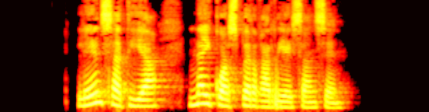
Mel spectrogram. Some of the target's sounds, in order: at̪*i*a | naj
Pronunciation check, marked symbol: correct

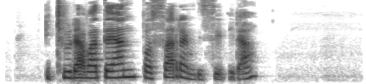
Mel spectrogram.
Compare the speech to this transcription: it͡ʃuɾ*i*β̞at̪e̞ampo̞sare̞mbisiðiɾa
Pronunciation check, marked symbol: incorrect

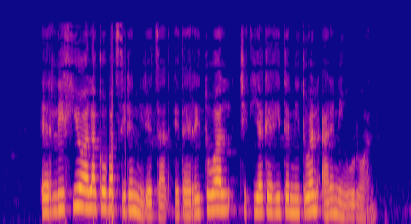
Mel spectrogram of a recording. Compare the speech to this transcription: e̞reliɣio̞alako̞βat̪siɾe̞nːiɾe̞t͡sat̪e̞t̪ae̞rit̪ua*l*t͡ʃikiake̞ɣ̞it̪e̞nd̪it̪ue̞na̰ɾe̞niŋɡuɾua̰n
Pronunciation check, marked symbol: correct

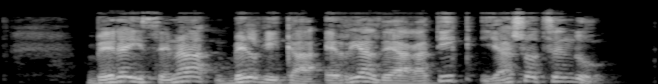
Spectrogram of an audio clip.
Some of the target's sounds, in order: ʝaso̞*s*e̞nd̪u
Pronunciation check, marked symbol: incorrect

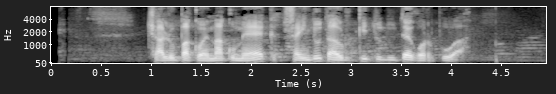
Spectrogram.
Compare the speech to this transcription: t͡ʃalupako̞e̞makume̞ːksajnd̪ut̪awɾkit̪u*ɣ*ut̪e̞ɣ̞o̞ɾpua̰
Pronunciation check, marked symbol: incorrect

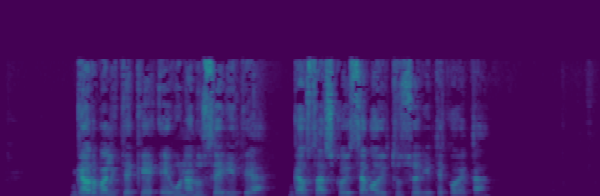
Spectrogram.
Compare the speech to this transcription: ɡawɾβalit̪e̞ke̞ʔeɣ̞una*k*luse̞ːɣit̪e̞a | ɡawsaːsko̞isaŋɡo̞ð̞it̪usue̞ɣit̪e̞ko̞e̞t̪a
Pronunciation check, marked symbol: incorrect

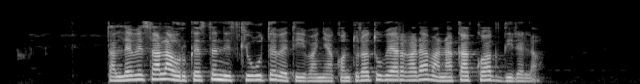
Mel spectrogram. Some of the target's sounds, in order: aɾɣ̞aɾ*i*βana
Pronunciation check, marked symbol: incorrect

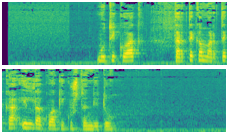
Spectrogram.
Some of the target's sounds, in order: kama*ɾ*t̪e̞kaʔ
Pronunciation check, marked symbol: correct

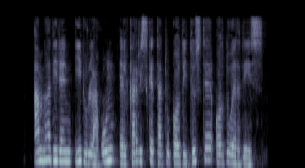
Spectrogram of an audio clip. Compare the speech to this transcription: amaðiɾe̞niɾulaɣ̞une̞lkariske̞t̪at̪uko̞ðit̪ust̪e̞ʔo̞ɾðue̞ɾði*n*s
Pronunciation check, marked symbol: incorrect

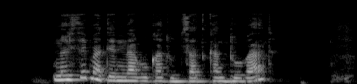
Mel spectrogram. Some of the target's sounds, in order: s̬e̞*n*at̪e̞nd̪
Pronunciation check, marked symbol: incorrect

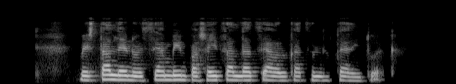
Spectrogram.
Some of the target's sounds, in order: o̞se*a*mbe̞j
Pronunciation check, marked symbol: correct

